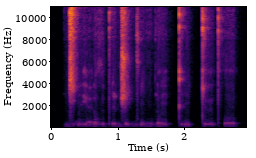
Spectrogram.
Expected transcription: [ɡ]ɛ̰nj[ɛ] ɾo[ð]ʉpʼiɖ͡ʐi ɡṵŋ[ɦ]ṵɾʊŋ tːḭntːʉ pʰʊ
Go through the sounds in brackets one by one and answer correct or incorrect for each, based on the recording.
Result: incorrect, incorrect, correct, correct

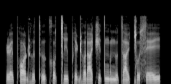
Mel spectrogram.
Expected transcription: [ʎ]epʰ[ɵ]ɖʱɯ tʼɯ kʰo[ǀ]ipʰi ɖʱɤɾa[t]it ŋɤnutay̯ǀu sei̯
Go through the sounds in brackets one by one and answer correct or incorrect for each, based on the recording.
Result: incorrect, incorrect, correct, incorrect

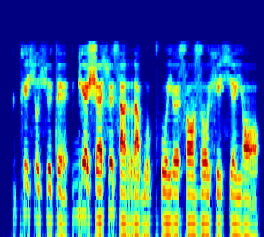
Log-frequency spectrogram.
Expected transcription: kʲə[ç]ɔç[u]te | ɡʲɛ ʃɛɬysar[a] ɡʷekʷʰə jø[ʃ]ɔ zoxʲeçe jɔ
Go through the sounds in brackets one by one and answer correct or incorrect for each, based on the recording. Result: correct, incorrect, correct, incorrect

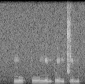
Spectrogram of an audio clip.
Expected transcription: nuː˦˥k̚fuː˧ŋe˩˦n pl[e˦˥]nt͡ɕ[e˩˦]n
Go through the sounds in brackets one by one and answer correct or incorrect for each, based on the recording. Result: incorrect, correct

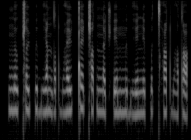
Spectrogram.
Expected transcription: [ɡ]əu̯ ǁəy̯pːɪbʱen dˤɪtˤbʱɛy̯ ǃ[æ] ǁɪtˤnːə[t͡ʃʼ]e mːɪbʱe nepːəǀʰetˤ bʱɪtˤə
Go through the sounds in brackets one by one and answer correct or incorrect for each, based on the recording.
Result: incorrect, incorrect, correct

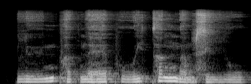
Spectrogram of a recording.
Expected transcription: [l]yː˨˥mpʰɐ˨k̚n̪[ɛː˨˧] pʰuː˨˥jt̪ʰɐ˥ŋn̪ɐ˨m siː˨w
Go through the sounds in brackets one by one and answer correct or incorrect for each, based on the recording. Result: correct, correct

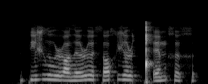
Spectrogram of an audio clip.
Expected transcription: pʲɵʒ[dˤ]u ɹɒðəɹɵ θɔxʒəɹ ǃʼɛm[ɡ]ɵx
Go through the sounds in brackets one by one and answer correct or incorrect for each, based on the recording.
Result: incorrect, incorrect

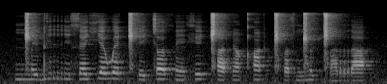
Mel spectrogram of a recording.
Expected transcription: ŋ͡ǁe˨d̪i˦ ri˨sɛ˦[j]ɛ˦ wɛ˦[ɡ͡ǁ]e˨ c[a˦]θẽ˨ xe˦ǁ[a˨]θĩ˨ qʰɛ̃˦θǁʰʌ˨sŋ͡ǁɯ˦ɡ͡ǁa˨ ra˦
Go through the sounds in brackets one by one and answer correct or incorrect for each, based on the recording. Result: incorrect, incorrect, incorrect, correct

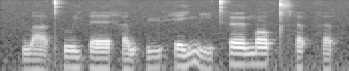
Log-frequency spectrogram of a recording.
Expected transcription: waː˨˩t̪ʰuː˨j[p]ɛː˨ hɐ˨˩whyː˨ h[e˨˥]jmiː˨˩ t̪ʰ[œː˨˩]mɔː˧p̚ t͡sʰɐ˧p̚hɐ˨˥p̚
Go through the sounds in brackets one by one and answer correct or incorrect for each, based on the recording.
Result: correct, correct, incorrect

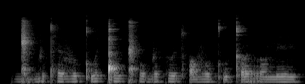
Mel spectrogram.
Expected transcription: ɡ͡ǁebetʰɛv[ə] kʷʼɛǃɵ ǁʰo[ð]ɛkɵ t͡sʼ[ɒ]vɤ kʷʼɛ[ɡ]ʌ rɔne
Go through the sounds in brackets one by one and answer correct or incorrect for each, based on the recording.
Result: incorrect, incorrect, correct, incorrect

